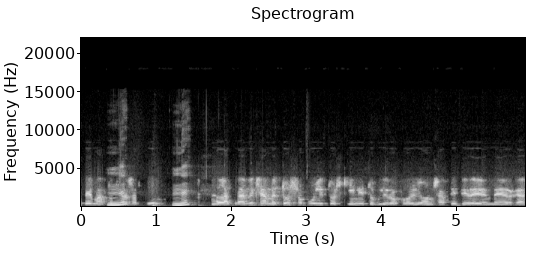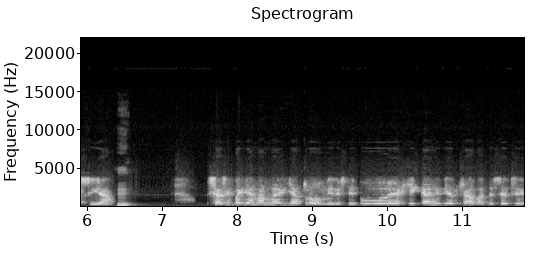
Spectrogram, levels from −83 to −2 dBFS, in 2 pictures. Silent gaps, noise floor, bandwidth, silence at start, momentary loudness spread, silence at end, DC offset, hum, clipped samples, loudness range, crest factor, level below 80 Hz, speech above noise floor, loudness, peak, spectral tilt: none; -43 dBFS; 14.5 kHz; 0 s; 6 LU; 0 s; under 0.1%; none; under 0.1%; 1 LU; 14 dB; -68 dBFS; 27 dB; -15 LUFS; -2 dBFS; -4.5 dB/octave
